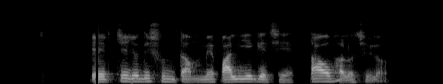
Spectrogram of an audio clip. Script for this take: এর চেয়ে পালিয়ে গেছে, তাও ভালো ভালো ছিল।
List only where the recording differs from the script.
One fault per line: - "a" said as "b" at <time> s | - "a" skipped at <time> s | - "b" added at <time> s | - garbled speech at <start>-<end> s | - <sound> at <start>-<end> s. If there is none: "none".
- dropout at 1.0-1.0 s
- "যদি শুনতাম মেয়ে" added at 1.3 s
- "ভালো" skipped at 3.5 s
